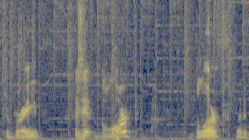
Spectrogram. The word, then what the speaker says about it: Blorp: And this is Blorp. This is his sidekick. Blorp. Blorp. Yep. So I was like, I should do a side story that's called Blorp the Brave. Is it Blorp? Blorp with a B.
